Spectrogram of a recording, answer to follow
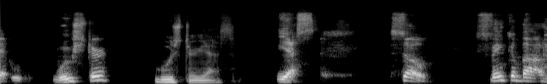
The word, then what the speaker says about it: Worcester: Worcester, yes.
